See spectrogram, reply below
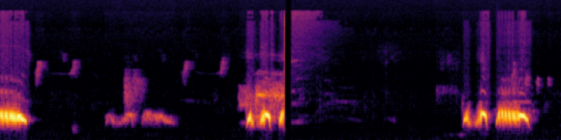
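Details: Spotted dove cooing in the thổ đồng voice style, with thúc and gáy gọi calling: low, hollow coos in short phrases, one opening the clip, a rolling burst near four seconds and a longer phrase at the end, with silence between.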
